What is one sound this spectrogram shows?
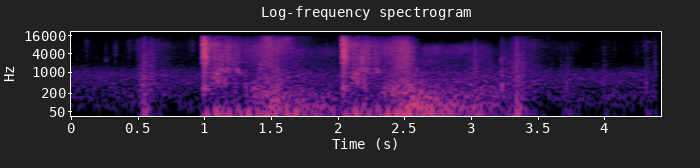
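A grappling rope whooshes through the air.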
